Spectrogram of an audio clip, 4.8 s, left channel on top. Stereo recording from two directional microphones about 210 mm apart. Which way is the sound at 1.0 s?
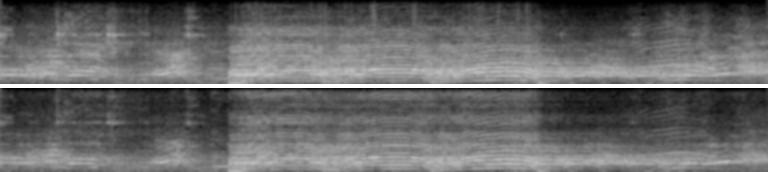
60° right (ahead or behind).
